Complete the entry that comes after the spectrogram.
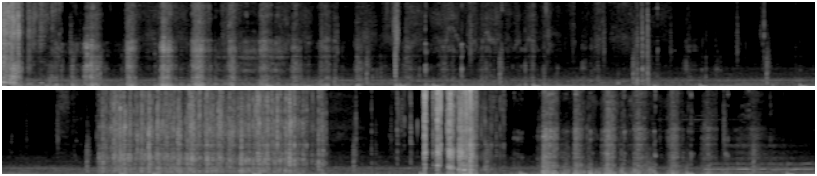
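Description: A person eating Walkers Monster Munch pickled onion corn crisps, faint crunching and chewing in small irregular clicks. There is a longer rustling stretch about nine seconds in and a louder burst a little past twelve seconds.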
